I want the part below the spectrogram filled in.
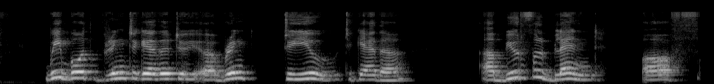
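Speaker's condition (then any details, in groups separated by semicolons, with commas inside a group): No condition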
